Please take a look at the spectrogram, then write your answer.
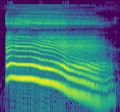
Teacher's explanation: губи розтягнені повітря проходить вільно звук е можна вимовити дуже голосно і проспівати тому він голосний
